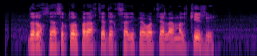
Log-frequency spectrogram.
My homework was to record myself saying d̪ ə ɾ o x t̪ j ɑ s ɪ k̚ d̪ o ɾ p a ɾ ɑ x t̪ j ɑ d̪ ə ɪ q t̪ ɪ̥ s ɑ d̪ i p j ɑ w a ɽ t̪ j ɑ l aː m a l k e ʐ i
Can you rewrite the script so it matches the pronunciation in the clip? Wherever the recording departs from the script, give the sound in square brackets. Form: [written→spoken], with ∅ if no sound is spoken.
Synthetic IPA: d̪ ə ɾ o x t̪ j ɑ s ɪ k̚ [d̪→t̪] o ɾ p a ɾ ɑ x t̪ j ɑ d̪ ə ɪ q t̪ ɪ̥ s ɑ d̪ i p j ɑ w a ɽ t̪ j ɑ l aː m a l k e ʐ i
